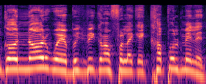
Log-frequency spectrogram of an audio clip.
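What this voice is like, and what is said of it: Put-on Cuban accent. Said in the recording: “That's my Cuban accent.”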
